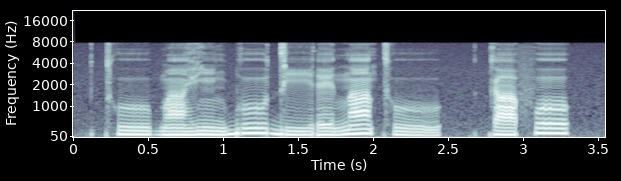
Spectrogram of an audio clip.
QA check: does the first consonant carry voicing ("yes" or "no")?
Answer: no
